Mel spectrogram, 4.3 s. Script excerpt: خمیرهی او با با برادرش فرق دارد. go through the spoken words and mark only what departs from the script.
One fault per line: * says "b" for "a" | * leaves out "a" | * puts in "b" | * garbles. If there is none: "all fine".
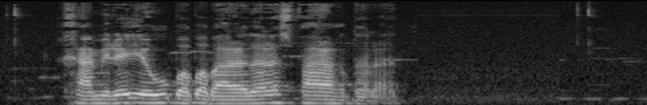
all fine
